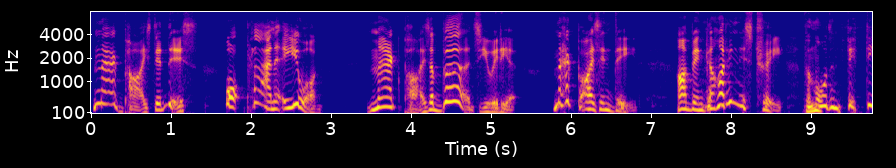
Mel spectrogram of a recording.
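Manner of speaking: high, loud, derisive little creature; boastful, exasperated hedgehog; grumpy hedgehog, scornful. A narrator's reading. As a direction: scoff indignantly, drawing out key words.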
